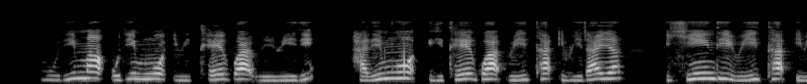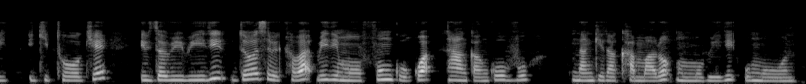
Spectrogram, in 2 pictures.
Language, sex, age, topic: Rundi, female, 18-24, agriculture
